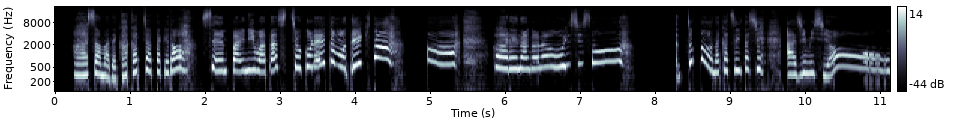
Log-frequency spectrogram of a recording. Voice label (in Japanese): アニメ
